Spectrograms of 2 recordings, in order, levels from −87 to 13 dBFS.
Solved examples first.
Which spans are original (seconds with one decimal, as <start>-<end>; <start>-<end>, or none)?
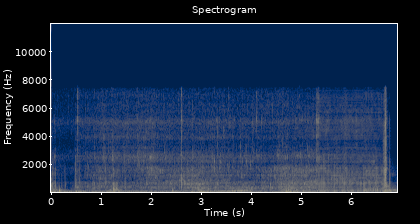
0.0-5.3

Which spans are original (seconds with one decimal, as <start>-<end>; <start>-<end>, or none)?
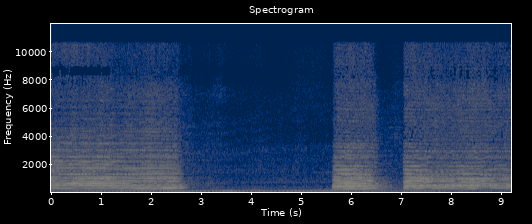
0.0-9.2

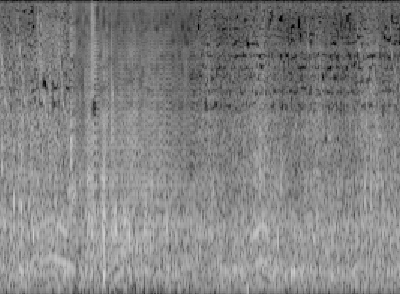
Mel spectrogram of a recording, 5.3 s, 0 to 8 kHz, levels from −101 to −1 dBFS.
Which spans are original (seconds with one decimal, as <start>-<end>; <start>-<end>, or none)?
0.0-1.0; 2.6-5.3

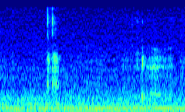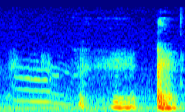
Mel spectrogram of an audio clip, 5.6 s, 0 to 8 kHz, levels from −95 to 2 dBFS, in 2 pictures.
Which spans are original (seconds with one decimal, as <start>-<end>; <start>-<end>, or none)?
0.0-5.6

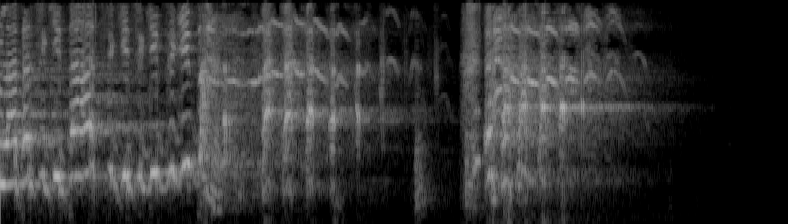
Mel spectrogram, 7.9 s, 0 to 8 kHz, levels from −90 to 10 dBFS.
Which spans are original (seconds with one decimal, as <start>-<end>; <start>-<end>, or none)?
0.0-7.9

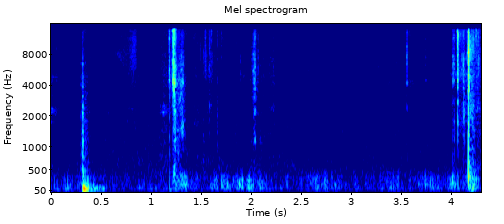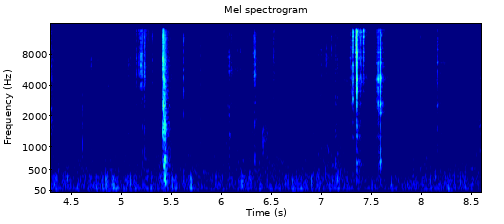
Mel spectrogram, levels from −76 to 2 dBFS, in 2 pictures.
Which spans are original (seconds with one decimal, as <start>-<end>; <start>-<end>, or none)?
0.0-7.3; 7.9-8.6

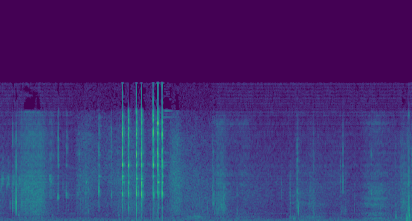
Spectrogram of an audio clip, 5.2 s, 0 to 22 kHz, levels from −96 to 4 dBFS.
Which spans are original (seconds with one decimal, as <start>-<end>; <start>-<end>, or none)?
0.9-2.7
